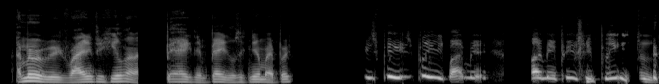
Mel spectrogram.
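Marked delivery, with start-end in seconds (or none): 3.6-6.6 very high, whiny, mock ugly-cry sobbing. Retelling begging mom for a PS3 on a car ride, imitating own ugly-cry begging. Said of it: "I was ugly crying, like sniffling".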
